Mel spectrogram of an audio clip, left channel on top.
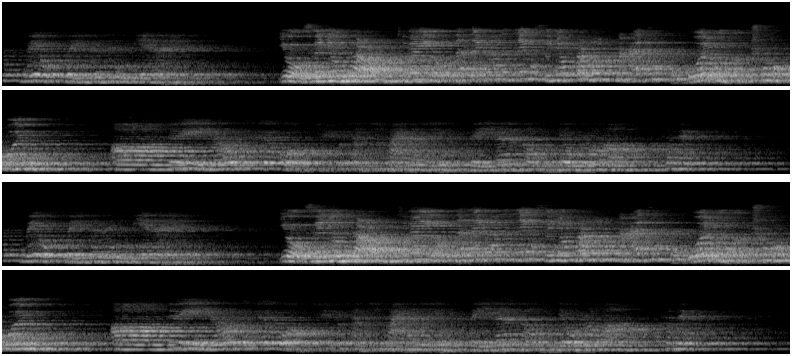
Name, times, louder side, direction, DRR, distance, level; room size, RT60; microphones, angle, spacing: voice 1, 0.2-1.9 9.0-14.7, equal, 30° right, -12 dB, 1.7 m, -29 dB
voice 2, 2.8-8.3, equal, 25° left, -7 dB, 1.9 m, -25 dB
10.5 x 4.2 x 5.0 m, 2.8 s
head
